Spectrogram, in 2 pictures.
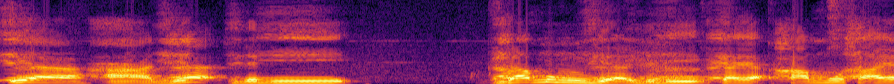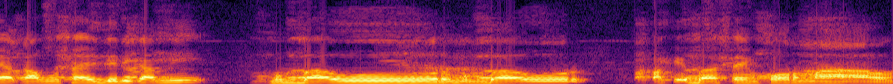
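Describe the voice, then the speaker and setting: Intonation here is fairly even. The delivery is very slow. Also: man, fairly high pitch for a man. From North Sumatra, Batak/Medan. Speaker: university student. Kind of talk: podcast interview.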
